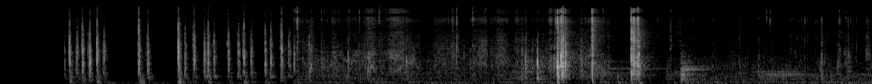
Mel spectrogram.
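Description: A quick run of computer-keyboard typing clicks for the first two seconds or so. Then the crinkle and clicks of a plastic natto pack being opened by hand, with two sharp clacks about halfway through.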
